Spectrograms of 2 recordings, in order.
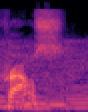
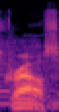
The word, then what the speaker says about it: Krause: I am here with it's pronounced Krauss kuss yes Krauss all right and of course I'm Ron Rogers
